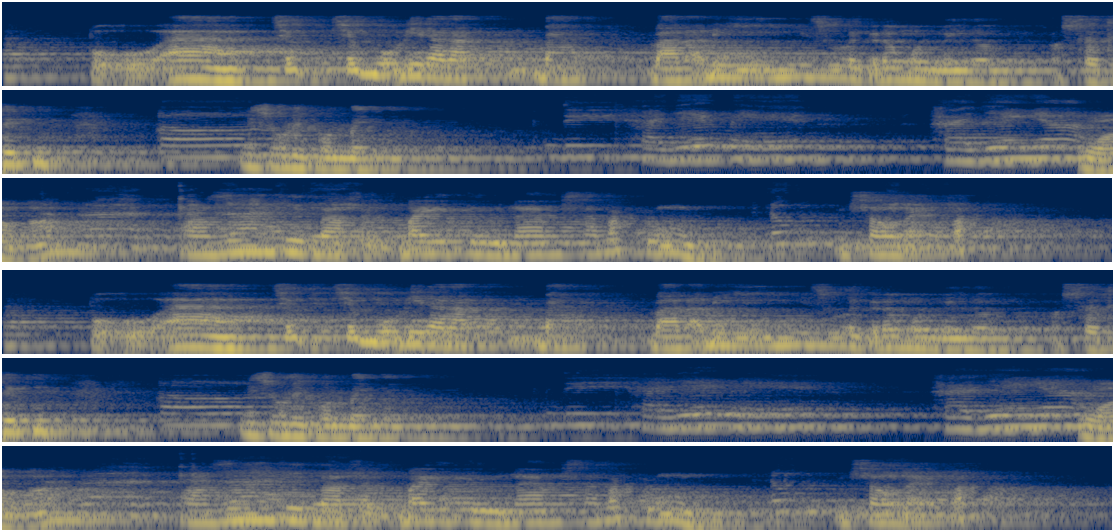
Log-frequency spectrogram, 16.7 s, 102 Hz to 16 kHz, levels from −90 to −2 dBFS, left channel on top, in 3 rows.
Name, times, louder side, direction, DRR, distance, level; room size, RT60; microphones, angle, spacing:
voice 1, 0.4-2.9 3.2-6.0 6.7-7.4 10.9-11.5 12.0-14.6 15.3-15.9, left 1 dB, 25° left, 0 dB, 1.4 m, -28 dB
voice 2, 6.3-7.0 8.2-9.7 10.2-13.1 14.9-15.9, equal, 65° left, -4 dB, 8.0 m, -37 dB
29.5 x 25.5 x 3.9 m, 2.4 s
head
